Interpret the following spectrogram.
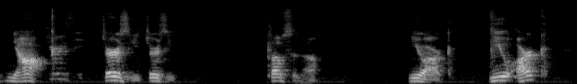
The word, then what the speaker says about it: Newark: Jersey Jersey close enough new Ark new arc how do you pronounce it cuz it's not New York it's new Ark oh no work Newark New Jersey yeah I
